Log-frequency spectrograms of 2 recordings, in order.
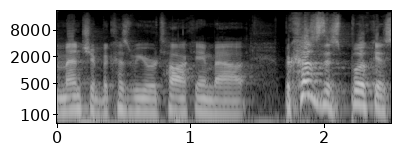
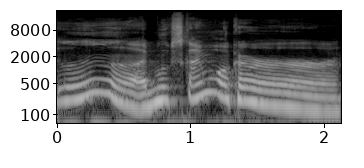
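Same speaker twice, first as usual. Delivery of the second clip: put-on whiny voice; 7 semitones higher, 5 dB quieter than usual. Speaker mocks how Luke comes across in the story: mock-whiny Luke Skywalker voice. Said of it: "he comes across as very whiny and like".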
